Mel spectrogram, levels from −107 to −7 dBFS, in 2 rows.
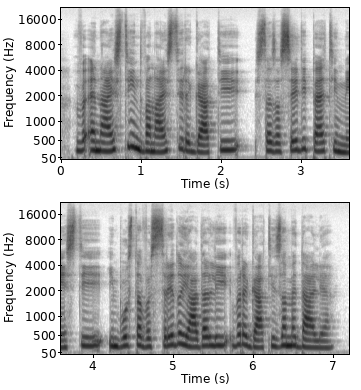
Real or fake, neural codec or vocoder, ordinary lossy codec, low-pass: real; none; none; none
